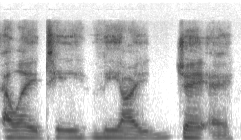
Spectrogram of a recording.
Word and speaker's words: Latvija: Like in Latvia, we spell it like in English, her country, Latvia, Latvia, but in Latvian it's Latvija, because you get that ya at the end of it.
